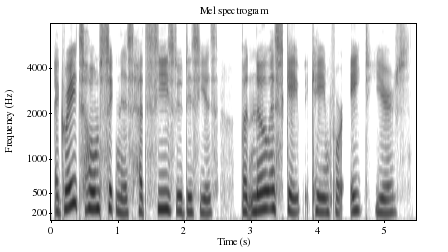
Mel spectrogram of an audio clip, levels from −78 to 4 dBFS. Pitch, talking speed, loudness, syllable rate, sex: 235 Hz, 140 wpm, -18 LUFS, 4.5 syllables/s, female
